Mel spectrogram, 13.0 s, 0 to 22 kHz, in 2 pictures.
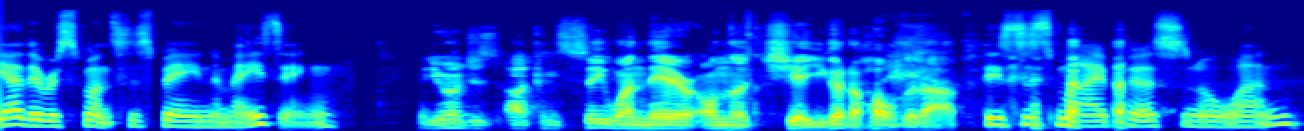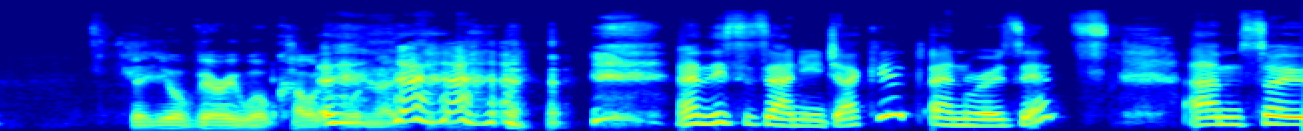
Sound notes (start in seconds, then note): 4.9 laughs; 8.1 laughs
